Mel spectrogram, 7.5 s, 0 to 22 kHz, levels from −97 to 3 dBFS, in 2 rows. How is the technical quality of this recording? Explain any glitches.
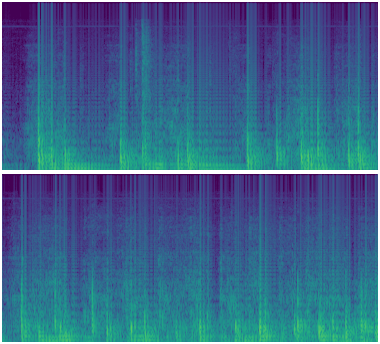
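The recording has one serious fault running through its whole length: a block size mismatch (padded). One stage hands over short blocks of audio, which fits 256-sample writes, and the next stage reads larger blocks, around 480 samples, filling the shortfall with silence. A short gap lands in every block, so a steady buzz near 91.9 Hz overlays everything. The sound plays at about 0.53 times normal speed but keeps roughly its normal pitch. On a waveform, evenly spaced near-silent stretches chop the signal about every 11 ms. A spectrogram shows thin vertical gaps at that spacing, plus harmonic lines at multiples of 91.9 Hz.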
